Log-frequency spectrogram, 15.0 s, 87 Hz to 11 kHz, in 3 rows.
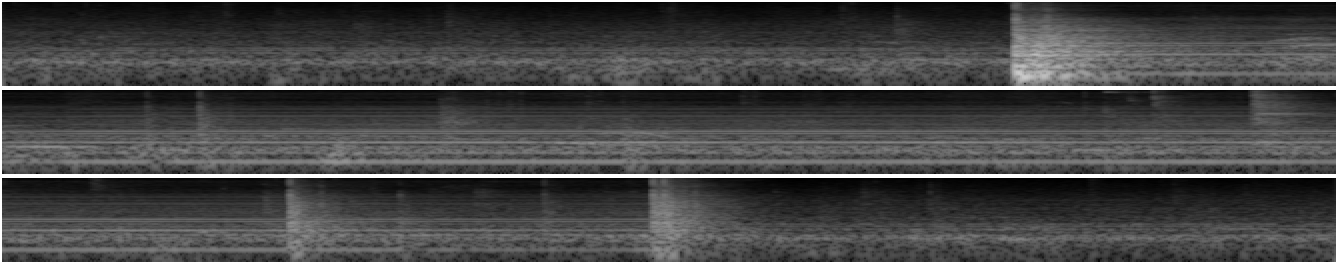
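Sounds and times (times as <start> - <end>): electrical mains hum: 0.0 - 15.0
thump: 3.8 - 4.3.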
